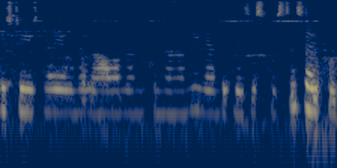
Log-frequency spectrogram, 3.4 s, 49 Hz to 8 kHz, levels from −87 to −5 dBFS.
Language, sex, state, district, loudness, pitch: Telugu, female, Telangana, Nalgonda, -42 LUFS, 270 Hz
